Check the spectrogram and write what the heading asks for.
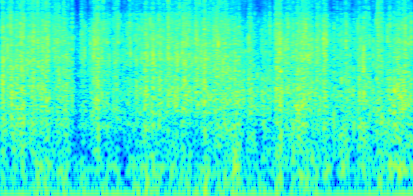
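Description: Clear plastic wrapping bag crinkling continuously as it is handled and pulled open around a fabric headphone case.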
